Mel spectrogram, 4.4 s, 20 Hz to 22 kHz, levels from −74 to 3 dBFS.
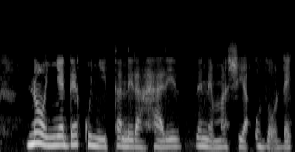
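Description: Nothing here trips any alarm: the speech runs along without a single dropout, click, glitch or odd shift to point at.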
